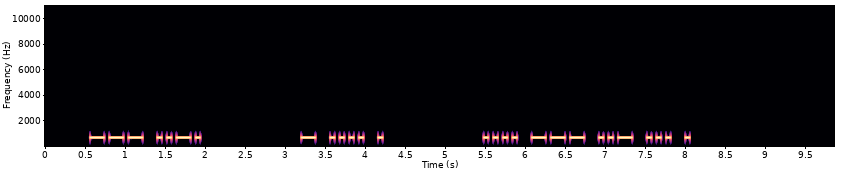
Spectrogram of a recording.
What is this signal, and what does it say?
Morse code, heard as a keyed tone, about 21 wpm, 700 Hz. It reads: OF THE HOUSE
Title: 3x Word-Spacing - Sets of 3 Words - 20wpm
